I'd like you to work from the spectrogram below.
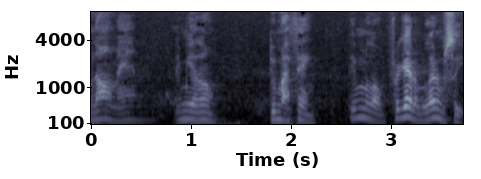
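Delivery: low, soft, hushed dismissive tone.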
